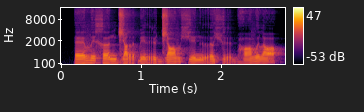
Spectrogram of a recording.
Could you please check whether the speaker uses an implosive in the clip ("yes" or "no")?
yes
